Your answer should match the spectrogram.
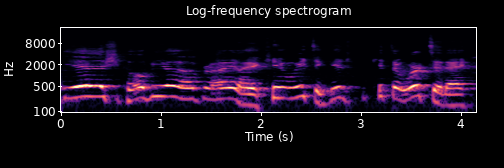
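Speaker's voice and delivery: put-on high-pitched, keen young employee; chipper, pitched well up; eager reply. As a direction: gush about heading into work. Acting out own eager younger self.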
